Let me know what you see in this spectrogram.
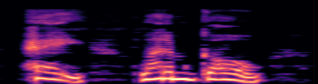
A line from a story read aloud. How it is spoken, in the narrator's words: a man yelled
